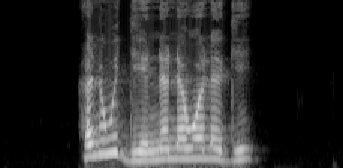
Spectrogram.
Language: Kabyle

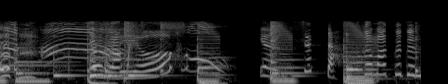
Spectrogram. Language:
Japanese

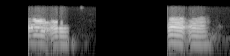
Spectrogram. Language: Manipuri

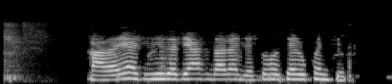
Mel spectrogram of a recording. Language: Chinese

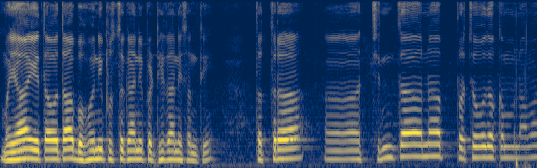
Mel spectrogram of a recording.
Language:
Sanskrit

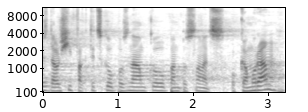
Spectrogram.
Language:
Czech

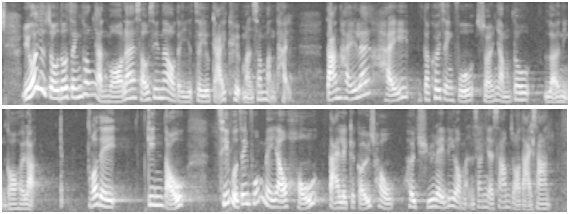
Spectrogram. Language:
Cantonese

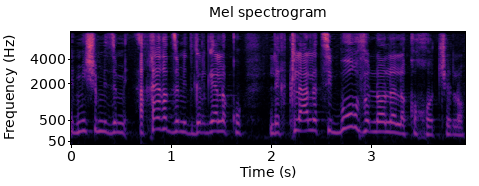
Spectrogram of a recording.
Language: Hebrew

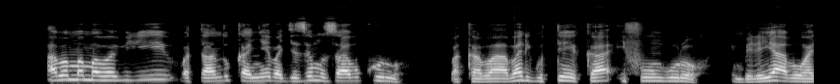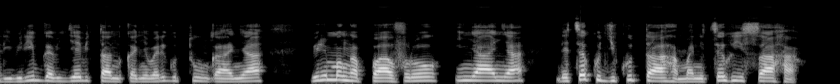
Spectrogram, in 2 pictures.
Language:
Kinyarwanda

